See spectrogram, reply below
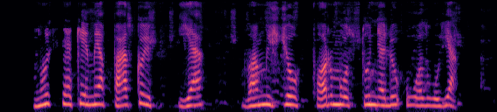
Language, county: Lithuanian, Marijampolė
